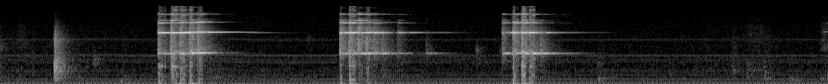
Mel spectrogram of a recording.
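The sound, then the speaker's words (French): A doorbell rings three times in evenly spaced, bright, high-pitched bursts. A short soft click comes before the first ring, with no talk. “Avant d'entrer chez lui, il va sonner chez elle.”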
